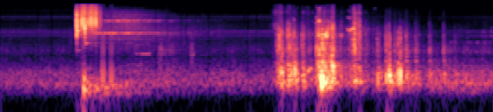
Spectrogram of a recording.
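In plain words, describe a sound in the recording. A door bangs and creaks open.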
